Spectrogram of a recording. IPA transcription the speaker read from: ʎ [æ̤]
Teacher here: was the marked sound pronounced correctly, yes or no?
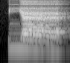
no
